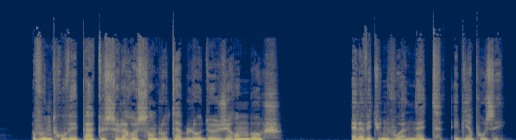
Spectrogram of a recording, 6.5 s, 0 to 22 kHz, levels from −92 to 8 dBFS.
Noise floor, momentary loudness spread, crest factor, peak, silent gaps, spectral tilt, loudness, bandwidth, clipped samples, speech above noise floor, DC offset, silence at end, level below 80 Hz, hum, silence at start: -82 dBFS; 7 LU; 18 dB; -4 dBFS; none; -5.5 dB/octave; -22 LUFS; 18 kHz; under 0.1%; 60 dB; under 0.1%; 0.2 s; -40 dBFS; none; 0.4 s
